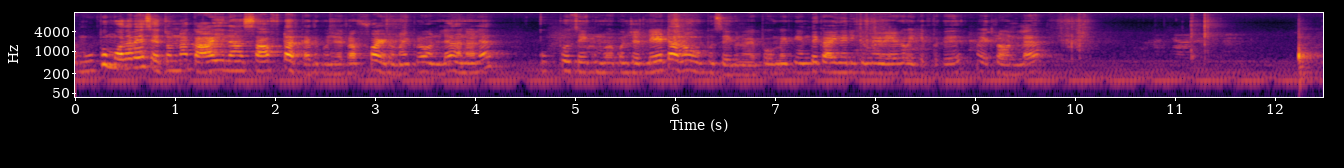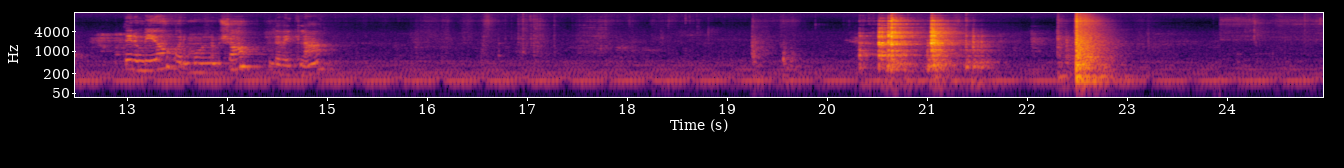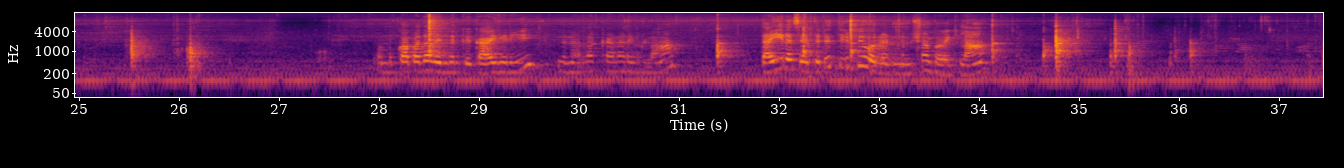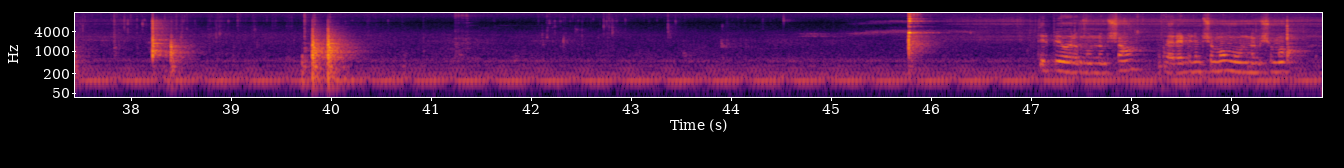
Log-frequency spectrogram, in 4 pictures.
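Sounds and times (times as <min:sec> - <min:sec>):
steady low hum: 0:00.0 - 0:49.9
wooden spoon stirring in glass dish: 0:32.2 - 0:39.0.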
